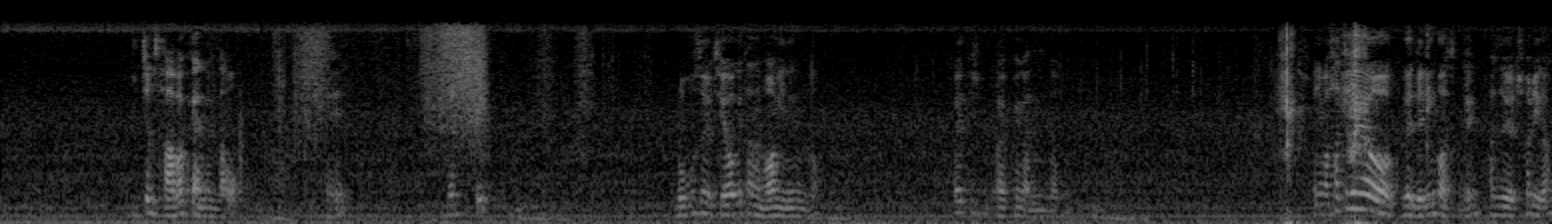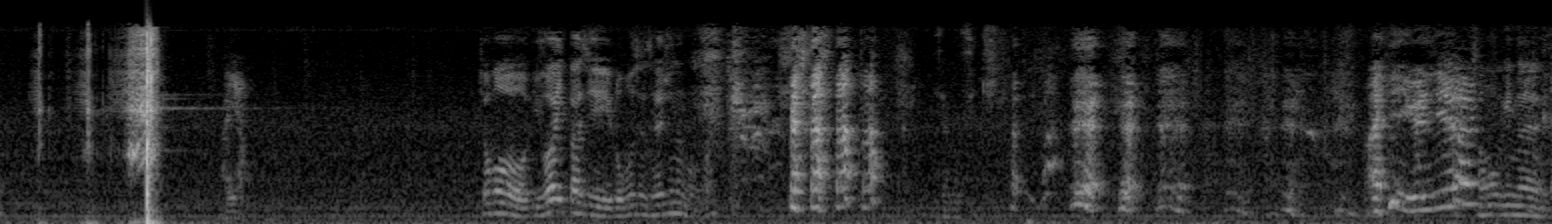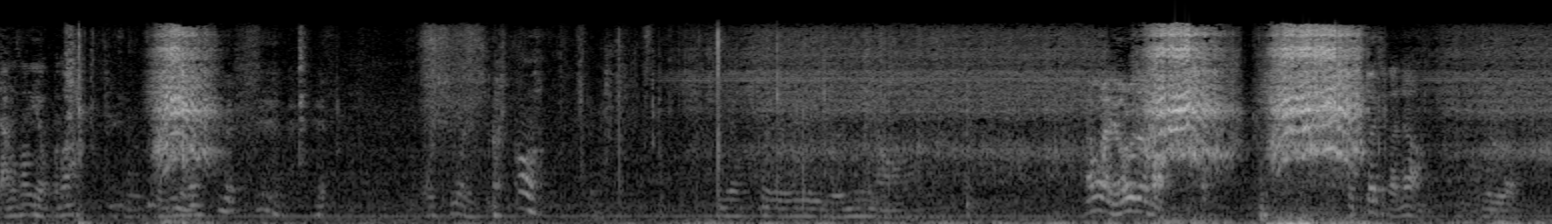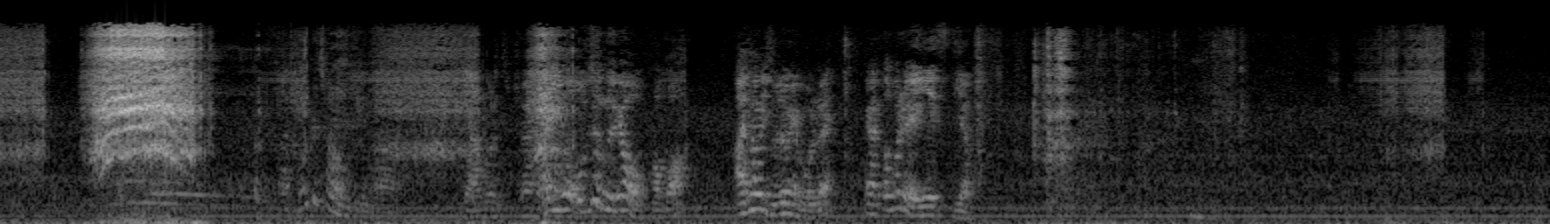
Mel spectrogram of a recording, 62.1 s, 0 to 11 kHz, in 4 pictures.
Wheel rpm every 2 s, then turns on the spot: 0, 0, 0, 0, 0, 0, 0, 0, 10, 0, 0, 0, 0, 0, 0, 0, 20, 0, 0, 20, 20, 30, 40, 30, 30, 10, 0, 0, 0, 0, 0.
38-42 44-46 48-50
